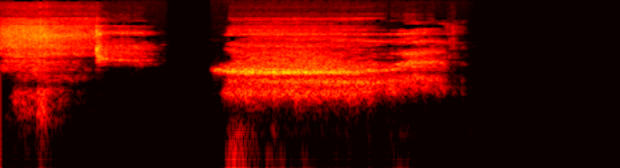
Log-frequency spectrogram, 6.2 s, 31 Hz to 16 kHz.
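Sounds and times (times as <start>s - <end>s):
big deep breaths during a tapping exercise: 0.0s - 4.8s.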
